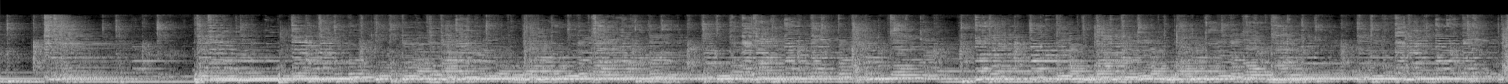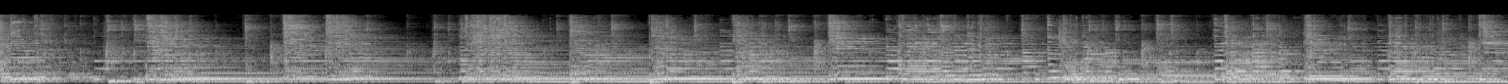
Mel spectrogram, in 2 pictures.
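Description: Andalusian Guitars Simplicio 1932 double-back flamenco guitar played solo with a capo: a continuous flamenco passage of fast picked notes over ringing bass notes, with a short break about two seconds in.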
